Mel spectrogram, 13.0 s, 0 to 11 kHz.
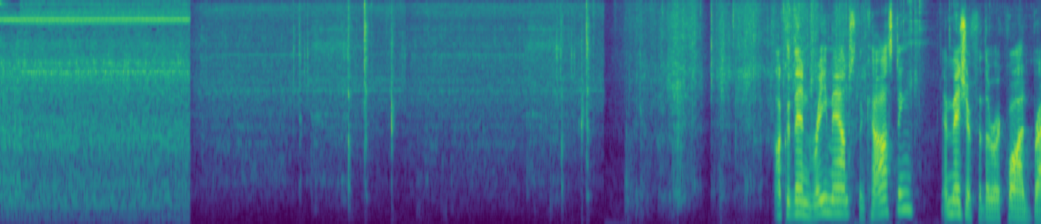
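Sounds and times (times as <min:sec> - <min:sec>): milling machine whining: 0:00.0 - 0:02.4.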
